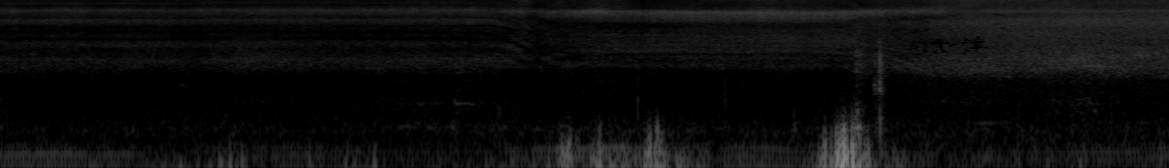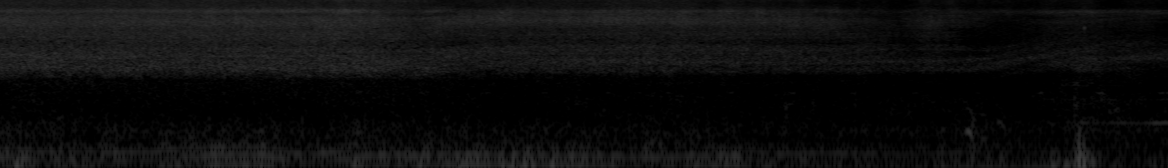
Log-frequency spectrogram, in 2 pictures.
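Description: Green bamboo tubes of chicken roasting on a wood fire, hissing and sizzling as steam escapes from them; a single thump about eight seconds in.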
